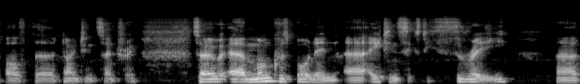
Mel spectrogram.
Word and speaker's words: Munch: on the pronunciation here i've always said it's always called lunch but it's no no it's definitely definitely monk um yeah so edward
